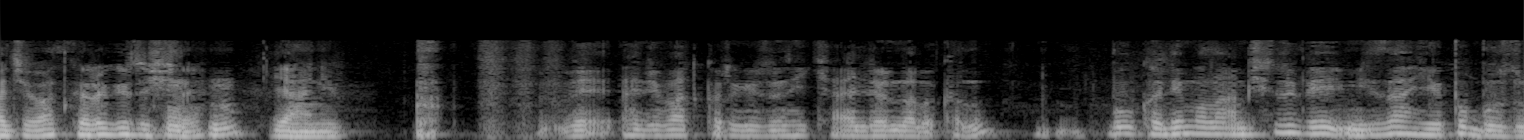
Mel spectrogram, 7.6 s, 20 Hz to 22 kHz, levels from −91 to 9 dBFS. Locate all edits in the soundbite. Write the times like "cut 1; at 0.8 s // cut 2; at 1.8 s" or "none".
cut 1; at 1.3 s // cut 2; at 5.4 s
